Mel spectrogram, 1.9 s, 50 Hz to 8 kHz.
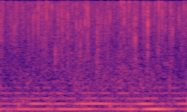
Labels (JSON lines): {"label": "biophony, midshipman", "recorder": "SoundTrap 500"}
